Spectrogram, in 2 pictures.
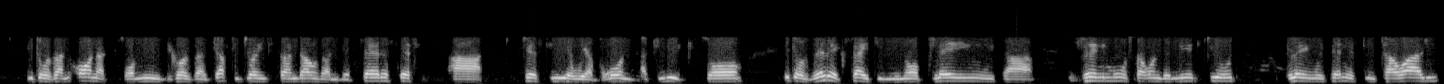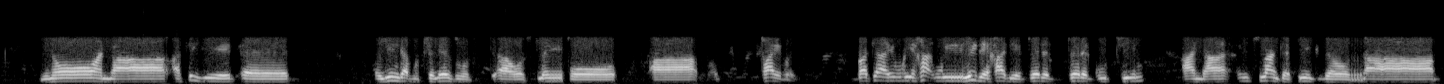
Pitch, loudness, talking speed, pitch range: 150 Hz, -18 LUFS, 165 wpm, 130-165 Hz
